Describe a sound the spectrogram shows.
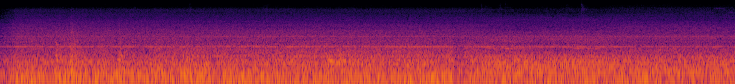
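A steady electric hum drones inside a train carriage.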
